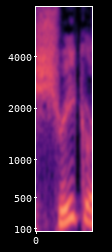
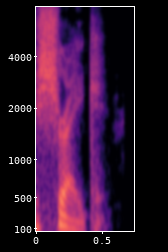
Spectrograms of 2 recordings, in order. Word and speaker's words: shrike: You want to call it a shriek or a shrike? – It's a shrike because it's that's the name. That's the way it's spelled.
